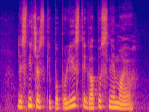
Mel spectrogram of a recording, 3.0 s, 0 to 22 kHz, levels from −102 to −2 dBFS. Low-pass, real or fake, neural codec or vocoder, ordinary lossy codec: none; fake; vocoder, 44.1 kHz, 128 mel bands every 256 samples, BigVGAN v2; none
